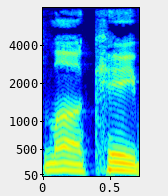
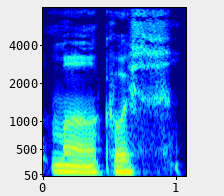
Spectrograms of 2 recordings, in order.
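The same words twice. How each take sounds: First: Marquis with a silent S, mar-KEE. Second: Marquis read as written, MAR-kwiss. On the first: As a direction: say Marquis ending in "key". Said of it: "it's pronounced Marquis". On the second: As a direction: sound the "kw" and final S in Marquis. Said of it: "but it's written Mar". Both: Shown as a demonstration.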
